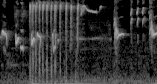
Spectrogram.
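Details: Orange-headed thrush heard in the morning, a recording meant to prompt caged birds into song: whistled slurs, a fast high rattling trill that fades, then more short sweet phrases.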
